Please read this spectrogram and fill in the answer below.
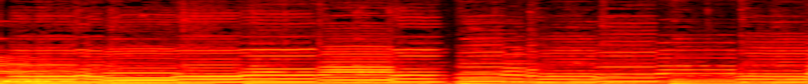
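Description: Sertanejo music in an instrumental passage between sung lines: an accordion plays a stepping melody over sustained bass notes.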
